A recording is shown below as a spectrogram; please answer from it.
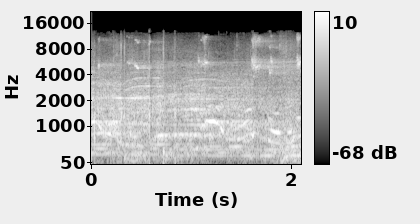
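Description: A basketball game on a hardwood gym court: the ball bouncing as it is dribbled, short sneaker squeaks and players' voices.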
